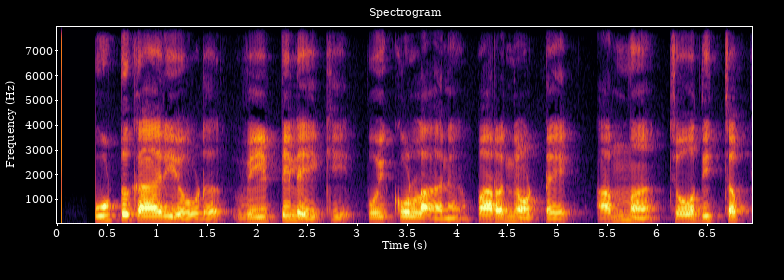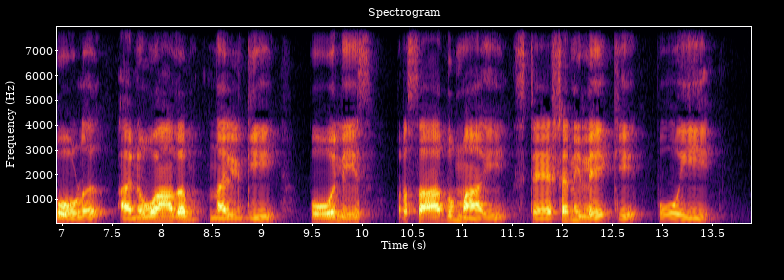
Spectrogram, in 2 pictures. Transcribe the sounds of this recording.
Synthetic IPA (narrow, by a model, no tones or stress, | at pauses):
kuːʈːuɣaːɾijo̞ːɽɨʋiːʈːile̞ːkːɨpojkːoɭːaːɐnɨpɐrɐɲːo̞ːʈːe̞ | ɐnːɨt͡ɕo̞ːd̪it͡ɕːɐpːo̞ːɭɨɐnuʋaːðɐmnɐlk̬i | po̞ːliːs | prɐsaːd̪umaːjisteːʂɐnile̞ːkːɨpo̞ːji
